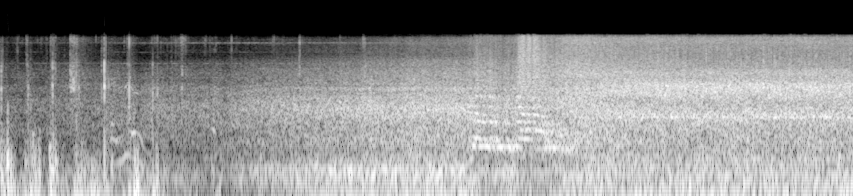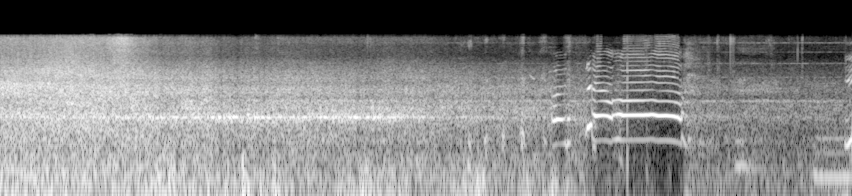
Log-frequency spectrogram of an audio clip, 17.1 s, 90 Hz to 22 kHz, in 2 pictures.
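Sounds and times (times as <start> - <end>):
high-speed train rushing past: 0.0 - 17.0
train horn notes: 4.7 - 6.0
steady high tone: 10.0 - 17.0.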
